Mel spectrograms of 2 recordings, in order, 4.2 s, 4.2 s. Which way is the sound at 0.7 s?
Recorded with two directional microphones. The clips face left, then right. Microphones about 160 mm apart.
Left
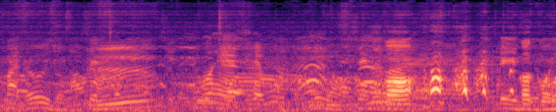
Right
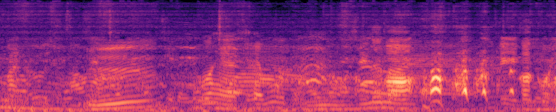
Centre (ahead or behind).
